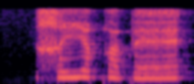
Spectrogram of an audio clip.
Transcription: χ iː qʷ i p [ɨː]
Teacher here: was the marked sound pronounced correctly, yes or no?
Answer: no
